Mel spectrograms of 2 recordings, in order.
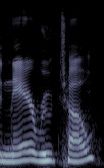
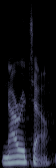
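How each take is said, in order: First: "Naruto" as a slow question with a hard T; tentative, spaced-out Naruto, "nair" first, "toe" last; attempted Naruto. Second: "Naruto" with open "nar" and clear "toe"; corrected Naruto. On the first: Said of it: "so it's Naruto?". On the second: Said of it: "by syllable". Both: Shown as a demonstration.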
